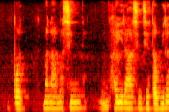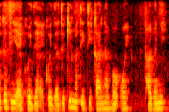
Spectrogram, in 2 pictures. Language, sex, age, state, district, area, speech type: Manipuri, female, 45-60, Manipur, Bishnupur, rural, spontaneous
